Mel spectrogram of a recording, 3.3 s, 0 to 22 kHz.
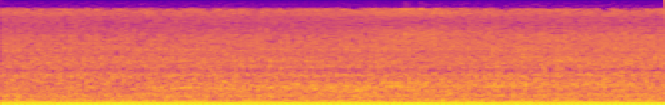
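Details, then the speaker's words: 1998 Mazda Protege 1.5L, also called a 97, with emissions monitors not setting: steady, even low rumble in gear sitting fast, around 1400–1800 rpm against a normal of about 800. High idle; MAF sensor voltage not changing. "and then if you put it in gear like right now we're at 1800 rpms the updated rate is really slow you could say 1400 have fun it's like 1400 to 1800"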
